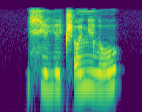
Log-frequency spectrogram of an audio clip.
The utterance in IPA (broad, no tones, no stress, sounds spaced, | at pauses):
ɕ e j e t͡ʃʼ ʌ lʲ e l o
